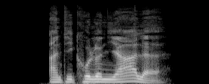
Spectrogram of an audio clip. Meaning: inflection of antikolonial: 1. strong/mixed nominative/accusative feminine singular 2. strong nominative/accusative plural 3. weak nominative all-gender singular
- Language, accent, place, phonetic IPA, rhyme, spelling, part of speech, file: German, Germany, Berlin, [ˌantikoloˈni̯aːlə], -aːlə, antikoloniale, adjective, De-antikoloniale.ogg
